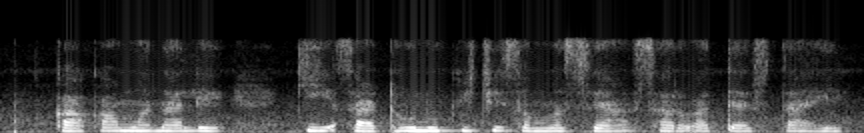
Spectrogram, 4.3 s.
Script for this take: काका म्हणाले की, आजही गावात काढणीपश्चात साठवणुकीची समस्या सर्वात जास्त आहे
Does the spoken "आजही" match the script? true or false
false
